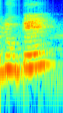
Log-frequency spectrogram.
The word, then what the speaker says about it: ब्यूटीन: Alkene है तो last में मतलब हम जब नाम लेंगे तो उच्चारण में लास्ट में क्या आना चाहिए, इन आना चाहिए, और इसमें क्या आना चाहिए, आइन आना चाहिए।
